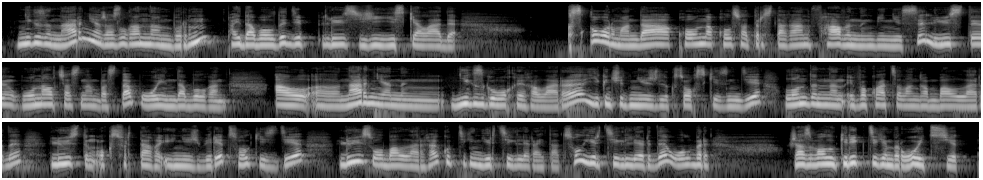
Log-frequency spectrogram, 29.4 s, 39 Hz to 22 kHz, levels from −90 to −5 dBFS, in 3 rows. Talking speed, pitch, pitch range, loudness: 120 wpm, 180 Hz, 165-200 Hz, -32 LUFS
